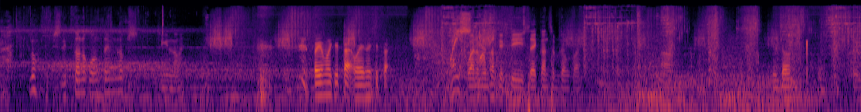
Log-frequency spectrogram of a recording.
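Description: Weapons clash and strike during a fantasy fight.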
